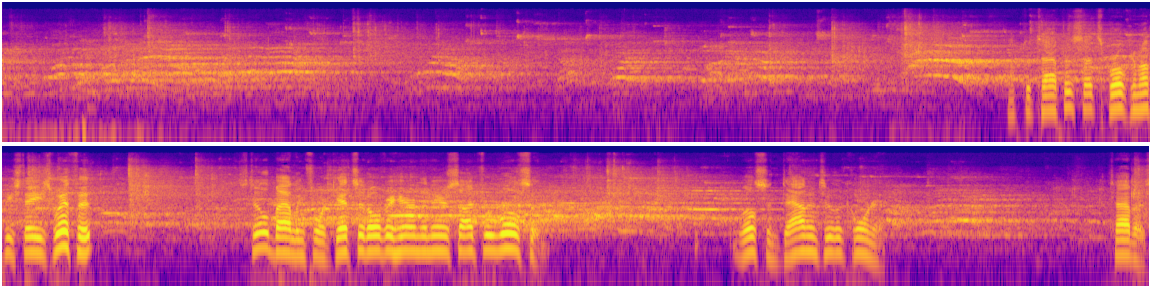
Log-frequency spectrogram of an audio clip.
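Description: Hockey sticks clack against a ball in an echoing arena.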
